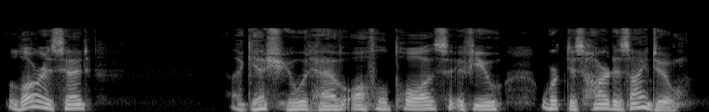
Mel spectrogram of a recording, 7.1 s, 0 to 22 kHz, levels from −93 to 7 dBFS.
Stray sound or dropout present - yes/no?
no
